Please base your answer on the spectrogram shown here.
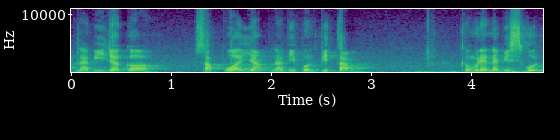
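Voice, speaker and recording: A man's voice: sits high, a bit bright. A male Islamic preacher, telling a story in a live lecture and asking his audience rhetorical questions.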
